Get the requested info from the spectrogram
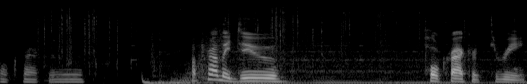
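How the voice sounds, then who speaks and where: Over background music, a man with a medium pitch and a relaxed tone talks at a moderate pace, his intonation lively and his pauses long and frequent. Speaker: gaming streamer. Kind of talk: casual chat. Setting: live stream.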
